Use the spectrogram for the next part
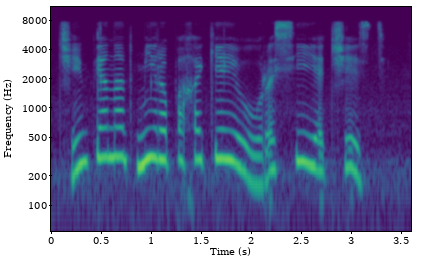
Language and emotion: Russian, positive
